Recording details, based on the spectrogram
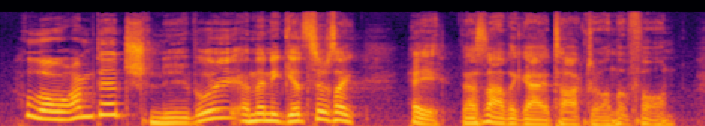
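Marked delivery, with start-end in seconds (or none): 0.2-1.6 high-pitched, slow, dopey voice. Act out a man introducing himself with a false-sounding voice, in a dumb Kermit the Frog voice. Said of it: "He fucking used that dumb voice".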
